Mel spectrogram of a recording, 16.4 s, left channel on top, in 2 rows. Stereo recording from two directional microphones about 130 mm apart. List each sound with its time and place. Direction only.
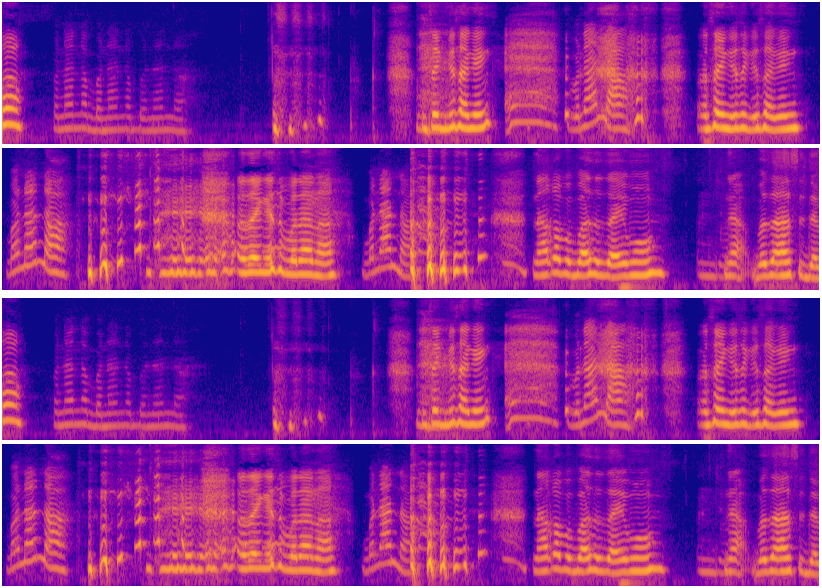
0.5 s a woman's voice: 15° right (ahead or behind)
2.6 s a sound: 40° left (ahead or behind)
4.3 s speech: 40° left (ahead or behind)
4.9 s a woman's voice: 20° right (ahead or behind)
6.2 s a woman's voice: 45° left (ahead or behind)
8.2 s a woman's voice: 15° right (ahead or behind)
8.9 s a woman's voice: 40° left (ahead or behind)
11.5 s speech: 15° right (ahead or behind)
12.2 s speech: 40° left (ahead or behind)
